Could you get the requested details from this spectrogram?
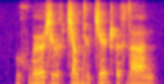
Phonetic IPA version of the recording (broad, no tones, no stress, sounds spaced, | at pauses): u x w œː ɕ e ɭ œ x t͡ɕ a w d j e ɭ t͡ɕ ɛː ʈʰ œː x d aː n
